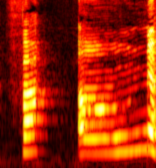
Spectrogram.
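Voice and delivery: "Fa-own" split into f and a long own; sounding out. Shown as a demonstration. Teacher showing the F sound in phone, "Fa-own" in two pieces. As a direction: separate "Fa" from a drawn-out "own". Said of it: "This P H says the F sound".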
